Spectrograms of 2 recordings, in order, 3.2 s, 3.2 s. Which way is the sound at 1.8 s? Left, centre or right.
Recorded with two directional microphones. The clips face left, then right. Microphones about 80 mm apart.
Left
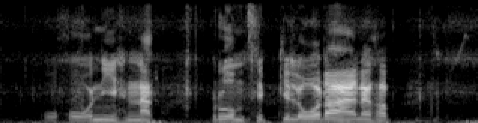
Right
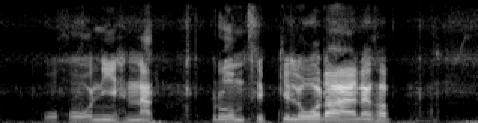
Centre.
